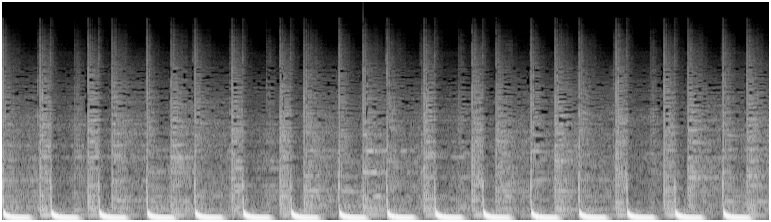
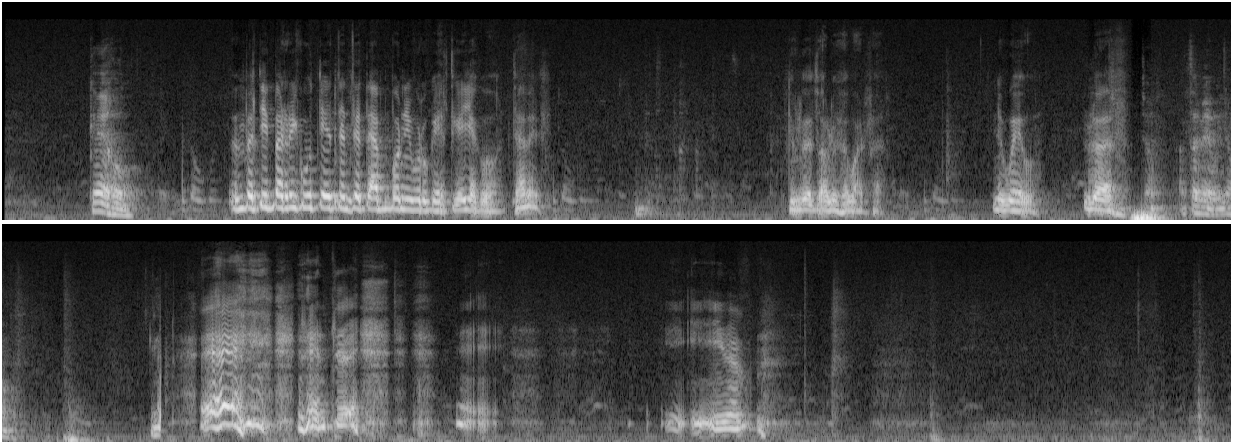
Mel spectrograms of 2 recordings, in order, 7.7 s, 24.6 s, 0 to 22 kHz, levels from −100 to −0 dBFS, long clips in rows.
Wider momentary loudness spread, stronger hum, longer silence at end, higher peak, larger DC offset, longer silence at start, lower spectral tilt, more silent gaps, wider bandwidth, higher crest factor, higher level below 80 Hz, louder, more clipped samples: second, 2 LU vs 21 LU; neither; second, 0 s vs 0.25 s; first, 0 dBFS vs -4 dBFS; neither; second, 0 s vs 0.9 s; about the same, -7.5 dB/octave vs -8 dB/octave; neither; second, 6.8 kHz vs 12.5 kHz; second, 8 dB vs 18 dB; first, -10 dBFS vs -34 dBFS; first, -12 LUFS vs -22 LUFS; neither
